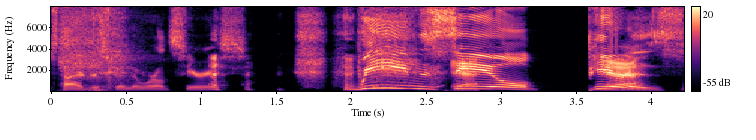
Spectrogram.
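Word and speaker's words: Wenceel: You know, we want to try and get pronunciations right, but the fact that it's W-E-N-C-E-E-L and is pronounced Wenzel or Wenzel not Wenzel.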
